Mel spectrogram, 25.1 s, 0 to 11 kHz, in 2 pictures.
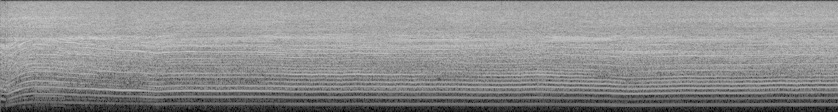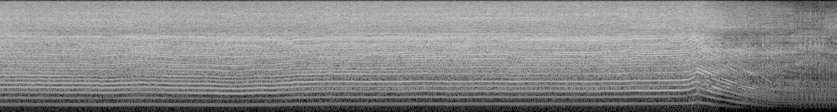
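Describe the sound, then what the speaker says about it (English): Stihl MS271 Farm Boss 50cc gas chainsaw cutting through wood, a loud steady high-revving whine held for over twenty seconds with slight pitch dips under load, then dropping off to idle at the end. "Now I'm gonna make one more pass with the Stihl MS271."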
